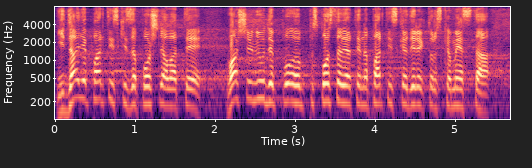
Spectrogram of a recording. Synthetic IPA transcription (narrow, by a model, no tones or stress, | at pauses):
id̪aʎe̞paɾt̪ijskizapo̞ʃʎaːʋat̪e̞ | ʋaʃeʎuːd̪e̞spo̞st̪aʋʎat̪e̞napaɾt̪ijskad̪iɾek̚t̪o̞ɾskame̞st̪a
